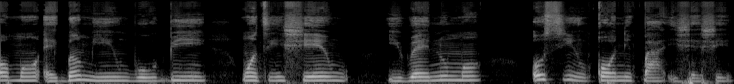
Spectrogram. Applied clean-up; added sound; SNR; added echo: none; none; none; none.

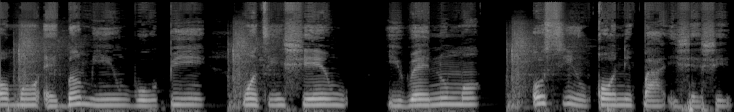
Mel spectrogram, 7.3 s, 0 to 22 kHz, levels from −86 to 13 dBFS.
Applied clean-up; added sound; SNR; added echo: classical method spectral subtraction.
